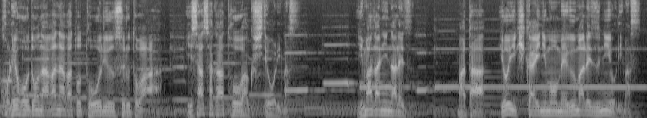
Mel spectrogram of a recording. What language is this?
Japanese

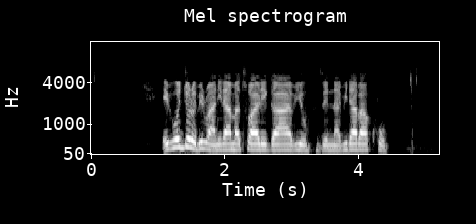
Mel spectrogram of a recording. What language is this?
Ganda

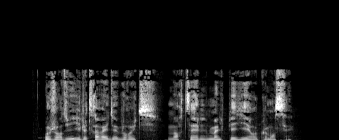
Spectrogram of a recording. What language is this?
French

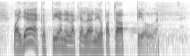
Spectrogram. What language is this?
Finnish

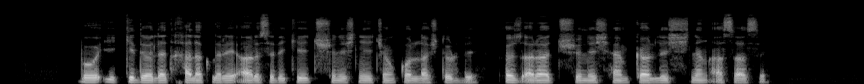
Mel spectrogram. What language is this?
Uyghur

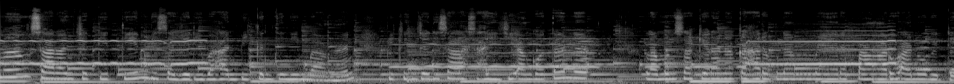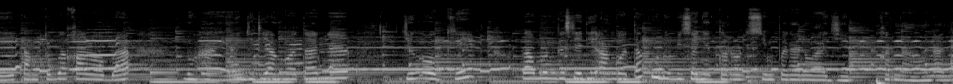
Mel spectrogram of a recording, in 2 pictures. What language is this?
Indonesian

